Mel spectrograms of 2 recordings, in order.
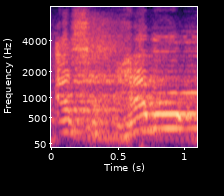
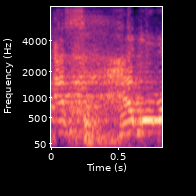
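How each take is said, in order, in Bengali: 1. মাঝের ব্যঞ্জনবর্ণটি একটি স্পষ্ট 'sh' ধ্বনি। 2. মাঝের ব্যঞ্জনবর্ণটি একটি সাধারণ 's' ধ্বনি। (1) "আশহাদু আল্লাহর জায়গাত" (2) "শিন উচ্চারণ করতে পারে না"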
